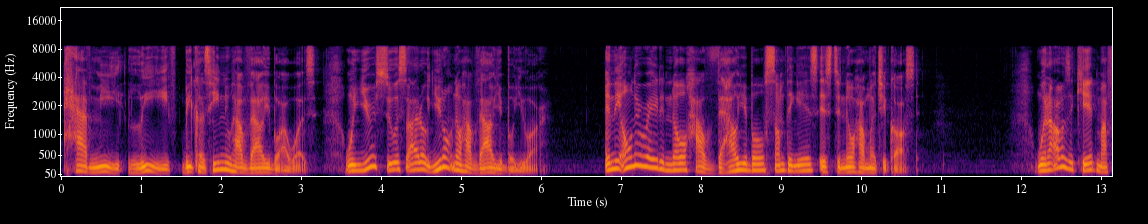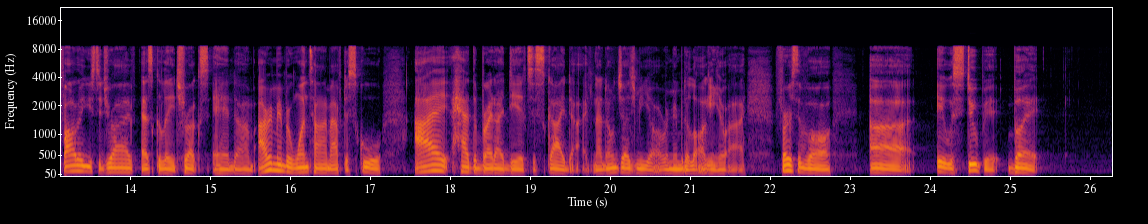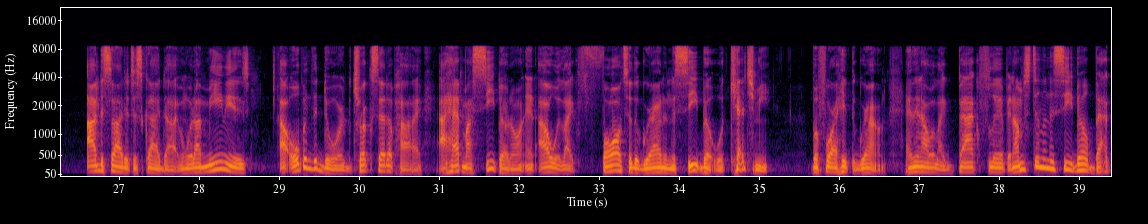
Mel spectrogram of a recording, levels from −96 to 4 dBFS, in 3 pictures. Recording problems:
garbled, watery; slightly; nothing above 8.5 kHz

